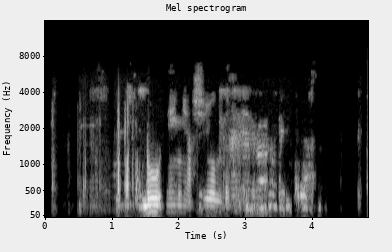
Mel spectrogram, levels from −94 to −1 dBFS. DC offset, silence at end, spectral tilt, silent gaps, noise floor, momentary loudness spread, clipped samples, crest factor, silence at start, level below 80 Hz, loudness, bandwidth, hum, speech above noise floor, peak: under 0.1%; 0.7 s; -7.5 dB/octave; none; -46 dBFS; 17 LU; under 0.1%; 22 dB; 1.05 s; -58 dBFS; -21 LUFS; 6.8 kHz; none; 26 dB; -2 dBFS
